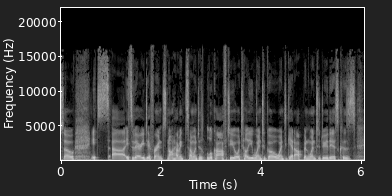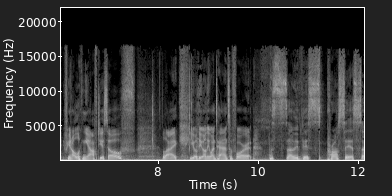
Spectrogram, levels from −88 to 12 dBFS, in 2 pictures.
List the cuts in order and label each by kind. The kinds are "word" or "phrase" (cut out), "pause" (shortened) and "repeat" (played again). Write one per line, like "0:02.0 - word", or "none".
none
